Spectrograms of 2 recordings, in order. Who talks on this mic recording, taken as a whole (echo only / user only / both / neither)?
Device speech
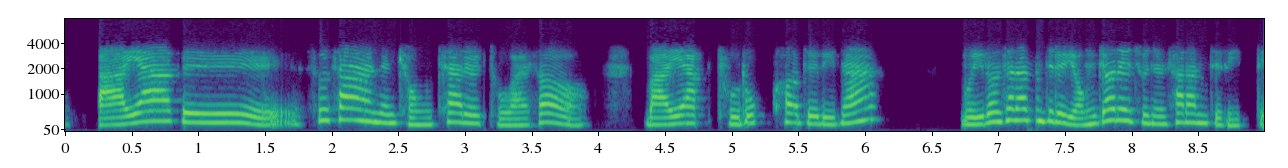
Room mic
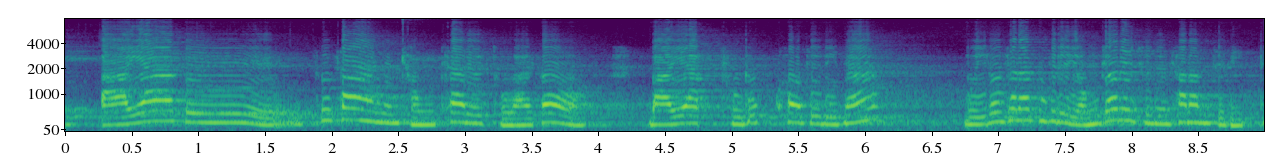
echo only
